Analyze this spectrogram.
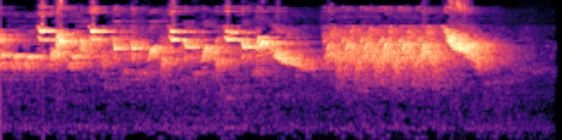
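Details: European serin (Serinus serinus), song.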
